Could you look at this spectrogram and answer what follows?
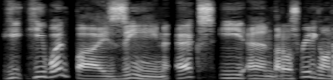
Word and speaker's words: Xen: he went by Xen, X-E-N, but I was reading on a forum about someone who had been researching him who said that it was pronounced Xen, like Z-E-N, but it's spelled X-E-N, Xen.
